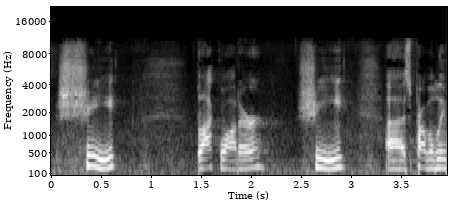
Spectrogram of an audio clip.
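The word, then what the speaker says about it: Xe: formerly known as Blackwater Blackwater now goes by the name we like to pronounce she Blackwater she uh is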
